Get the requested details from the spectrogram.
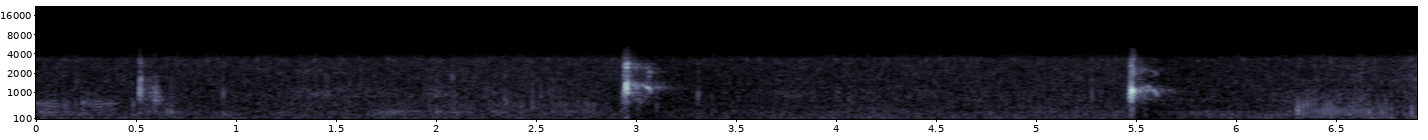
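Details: An infant boy gives two sharp, brief hiccups about two and a half seconds apart, with soft fussing and room noise between them, around a diaper change; infant hiccups.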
